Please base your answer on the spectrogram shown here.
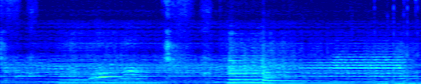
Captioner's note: dog barking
